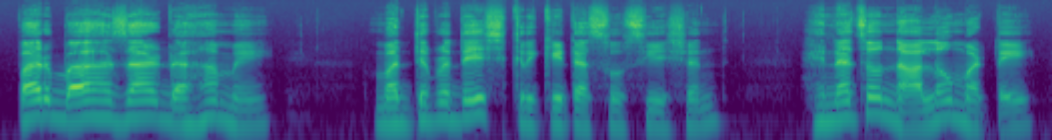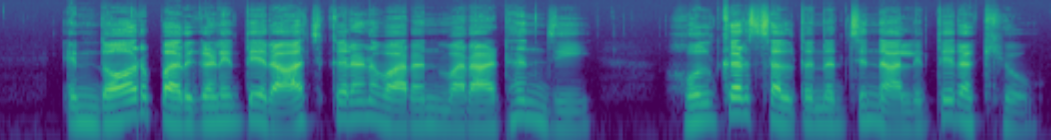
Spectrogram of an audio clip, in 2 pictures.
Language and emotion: Sindhi, neutral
